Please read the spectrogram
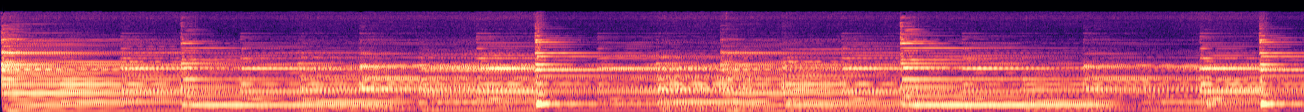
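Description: Piano introduction of a karaoke accompaniment track: sustained chords changing every second or two, starting suddenly, with a sharp accent about halfway through.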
